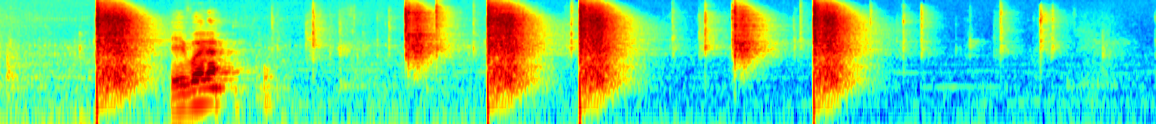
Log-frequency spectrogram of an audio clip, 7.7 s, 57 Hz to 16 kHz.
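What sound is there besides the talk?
Bersa BP9CC airsoft pistol firing shots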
